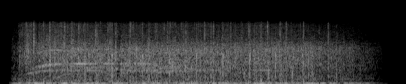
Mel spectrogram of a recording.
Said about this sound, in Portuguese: Aplausos!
